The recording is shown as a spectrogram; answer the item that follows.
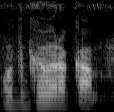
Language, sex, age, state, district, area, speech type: Santali, male, 45-60, Odisha, Mayurbhanj, rural, spontaneous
